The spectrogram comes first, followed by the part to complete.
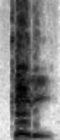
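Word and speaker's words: Carew: as c a r e w k so pronounce it kry Thomas kry was a court poet he was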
